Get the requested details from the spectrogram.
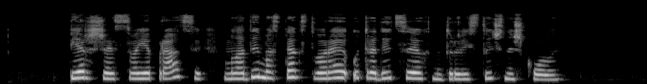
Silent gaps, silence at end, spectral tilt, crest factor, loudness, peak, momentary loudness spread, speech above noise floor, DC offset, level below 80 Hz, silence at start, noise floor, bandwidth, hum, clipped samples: none; 0.9 s; -2.5 dB/octave; 16 dB; -22 LUFS; -6 dBFS; 7 LU; 50 dB; under 0.1%; -80 dBFS; 0.7 s; -71 dBFS; 11.5 kHz; none; under 0.1%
